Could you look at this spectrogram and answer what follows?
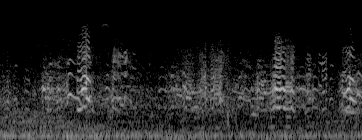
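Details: Flock of greater white-fronted geese in formation flight near Izunuma, Miyagi, Japan, before nightfall, heading out to feed once more: overlapping high, laughing honks and yelps, irregular and layered, over low background rumble.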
